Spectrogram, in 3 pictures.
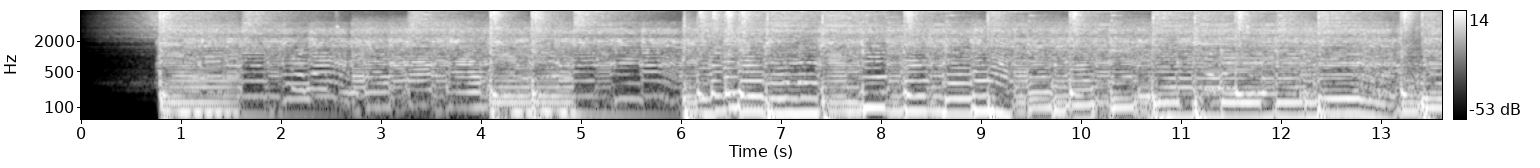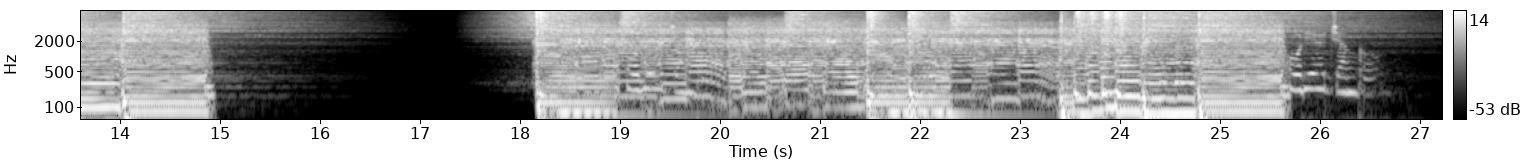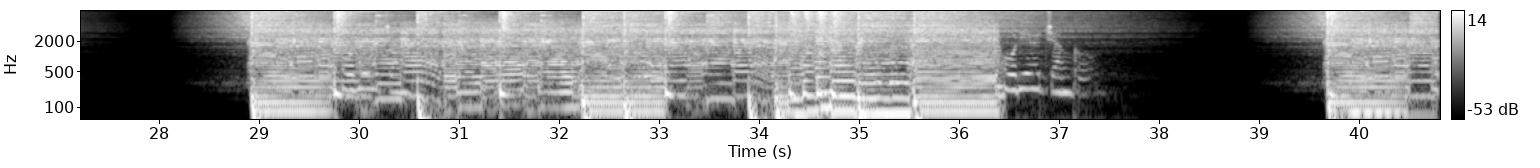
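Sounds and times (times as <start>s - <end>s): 
energetic rock ident: 0.8s - 15.2s, 18.2s - 25.7s, 28.9s - 36.4s, 39.7s - 40.8s.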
